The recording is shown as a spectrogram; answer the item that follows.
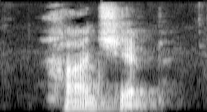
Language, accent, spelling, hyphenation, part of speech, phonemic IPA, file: English, Southern England, hardship, hard‧ship, noun / verb, /ˈhɑːdˌʃɪp/, LL-Q1860 (eng)-hardship.wav
- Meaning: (noun) 1. Difficulty or trouble; hard times 2. A burden, a source of difficulty that could impose a barrier; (verb) To treat (a person) badly; to subject to hardships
